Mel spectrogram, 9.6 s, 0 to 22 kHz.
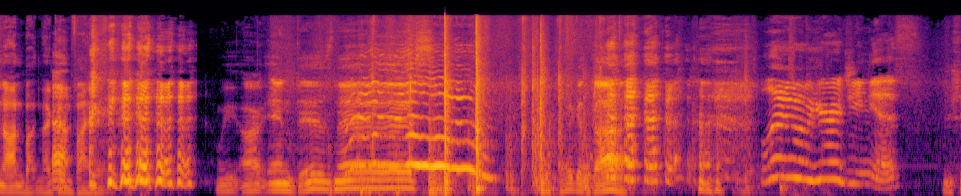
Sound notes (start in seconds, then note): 3.4 cheering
